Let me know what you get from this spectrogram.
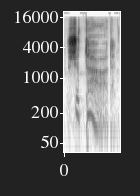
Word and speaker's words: Chatard: Chatard. – Yeah. Chatard. – It's just C-H-A-T-A-R-D.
